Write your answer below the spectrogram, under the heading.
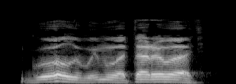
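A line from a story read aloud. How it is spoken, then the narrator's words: Distant muttering. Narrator (Russian): буркнул на галерке кто-то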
